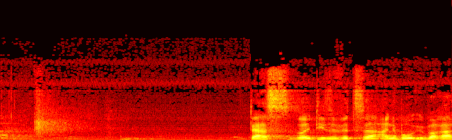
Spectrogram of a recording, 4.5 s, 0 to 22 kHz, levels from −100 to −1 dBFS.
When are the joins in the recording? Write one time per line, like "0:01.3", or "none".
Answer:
none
